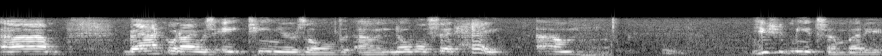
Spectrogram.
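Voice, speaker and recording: This man's voice is high in pitch, moving at a moderate pace with ordinary pitch variation, and there is noticeable background noise and audible room echo. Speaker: event host. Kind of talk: storytelling speech. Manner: soft-spoken; halting.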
